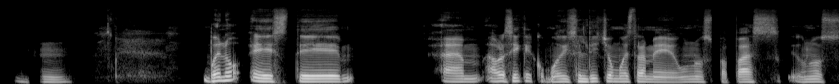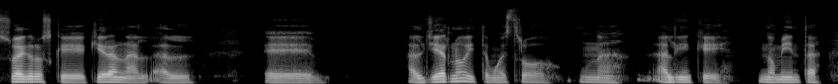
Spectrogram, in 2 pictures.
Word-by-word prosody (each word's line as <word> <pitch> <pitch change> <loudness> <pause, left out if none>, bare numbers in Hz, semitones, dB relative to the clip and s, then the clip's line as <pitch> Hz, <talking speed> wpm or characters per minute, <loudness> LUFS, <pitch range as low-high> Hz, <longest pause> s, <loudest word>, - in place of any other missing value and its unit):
Ujú. 115 -2 -9 1.3
Bueno, 175 +5 +5
este, 135 -3 +7 1.0
am, 130 0 +1
ahora 145 +1 +4
sí 155 +1 +2
que, 155 -2 -3
como 125 +1 -1
dice 130 +1 +2
el 130 - +4
dicho: 140 +1 +2
"Muéstrame 125 -4 +1
unos 120 +1 -4
papás, 120 0 -1
unos 120 -1 -3
suegros 125 0 -1
que 95 -2 -4
quieran 115 -2 0
al 95 +1 -7
al 95 -2 -8 0.7
eh, 95 -2 -5 0.9
al 100 0 -5
yerno 130 +5 0
y 120 - -3
te 100 - -12
muestro 105 -1 -9 0.2
una 105 -5 -10 0.2
alguien 110 -1 -3
que 90 -5 -8 0.3
no 115 -2 -5
mienta", 110 -2 -5
115 Hz, 110 wpm, -21 LUFS, 105-130 Hz, 1.3 s, este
